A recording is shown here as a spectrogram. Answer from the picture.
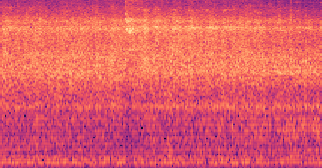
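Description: Freight train of loaded open wagons rolling past, a steady, loud noise of wheels running on the rails.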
